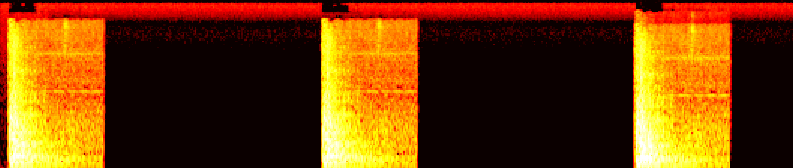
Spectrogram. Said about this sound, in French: Puis elle entend. Toc, toc, toc, sur le toit de la voiture. Puis là, ça graffine. Comme si ça grattait sur le toit de la voiture. Puis elle entend encore cogner sur le toit de la voiture. Boum!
